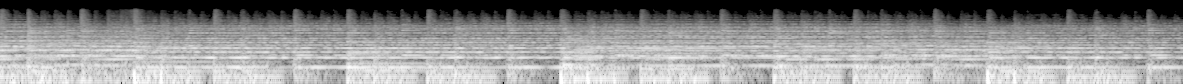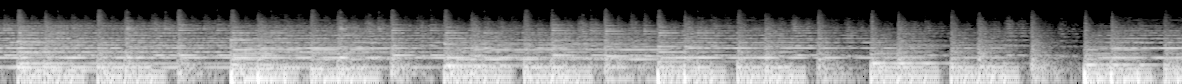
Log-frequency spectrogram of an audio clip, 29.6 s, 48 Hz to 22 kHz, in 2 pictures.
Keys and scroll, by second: 5.9-7.7 typing, 9.3-17.7 typing, 20.6-21.4 typing, 21.7 Return.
